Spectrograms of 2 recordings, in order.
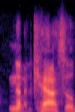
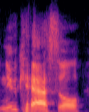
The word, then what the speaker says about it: Newcastle: a big fan of not nut castle but new castle brown ale and it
